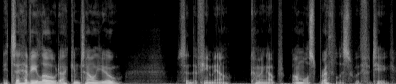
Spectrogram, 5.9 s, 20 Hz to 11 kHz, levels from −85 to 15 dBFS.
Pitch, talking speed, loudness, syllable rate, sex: 125 Hz, 170 wpm, -19 LUFS, 5.4 syllables/s, male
